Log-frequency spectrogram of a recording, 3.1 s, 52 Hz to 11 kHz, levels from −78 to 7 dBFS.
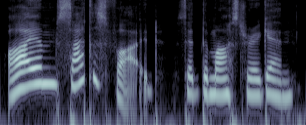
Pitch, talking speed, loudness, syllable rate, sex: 230 Hz, 135 wpm, -18 LUFS, 4.1 syllables/s, female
